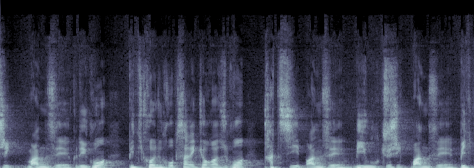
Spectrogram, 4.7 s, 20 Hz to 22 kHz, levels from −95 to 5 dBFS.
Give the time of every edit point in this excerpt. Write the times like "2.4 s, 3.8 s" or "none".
none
